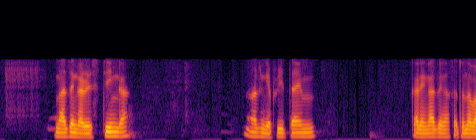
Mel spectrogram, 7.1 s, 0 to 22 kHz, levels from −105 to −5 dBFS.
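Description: No faults are present; the speech carries the narrow 150 Hz to 3.7 kHz band of G.711 telephone coding, with nothing above about 3.8 kHz.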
